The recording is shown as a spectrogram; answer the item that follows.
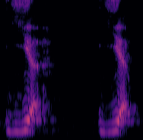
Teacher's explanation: let the center part of your tongue touch the hard palate and let the air out to produce the sound from the vocal cords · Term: voiced consonant sound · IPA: /j/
